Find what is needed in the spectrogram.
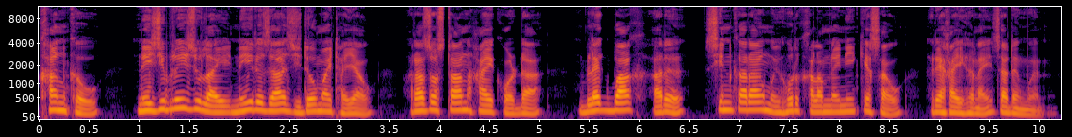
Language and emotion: Bodo, neutral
